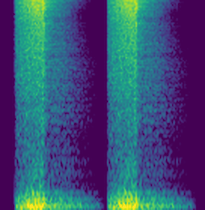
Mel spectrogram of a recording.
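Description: Two whoosh sound effects from a TV news channel's logo intro, one right after the other. Each swells in suddenly and fades away over about a second.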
